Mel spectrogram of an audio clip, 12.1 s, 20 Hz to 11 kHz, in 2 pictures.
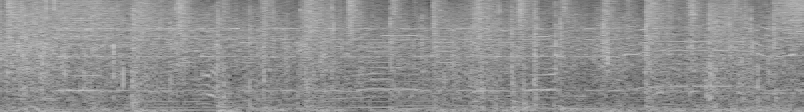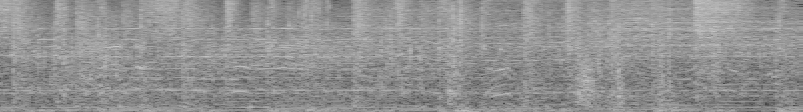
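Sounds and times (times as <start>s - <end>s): action film score: 0.0s - 12.0s.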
